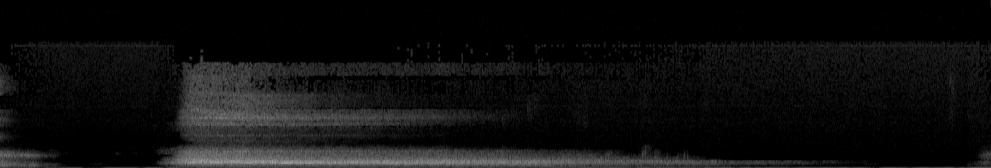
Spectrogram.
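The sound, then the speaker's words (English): Slow, deep breath taken to ground and center: a soft breath is followed by a long airy rush that swells abruptly and then fades gradually over several seconds, heard alone without talk. “I'll just like invite a couple of breaths to just kind of like ground and center for myself. Feel free to join me.”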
